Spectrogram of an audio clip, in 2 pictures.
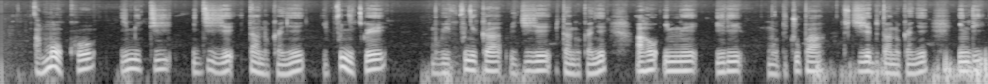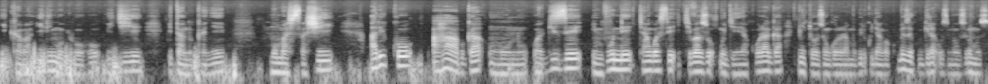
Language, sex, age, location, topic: Kinyarwanda, male, 18-24, Kigali, health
